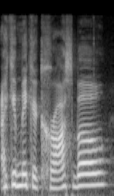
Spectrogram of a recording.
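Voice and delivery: high, loud delighted question; thrilled at the find; excited. Real, not acted. Delighted discovery.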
